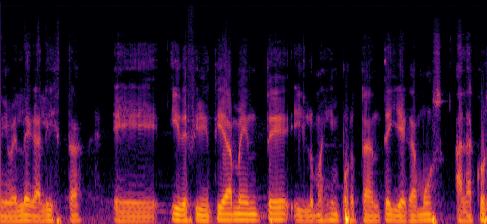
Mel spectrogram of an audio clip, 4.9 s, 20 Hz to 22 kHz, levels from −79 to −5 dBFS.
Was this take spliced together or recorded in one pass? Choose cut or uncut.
cut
